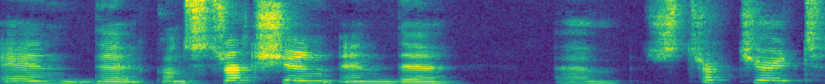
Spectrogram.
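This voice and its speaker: Heard on a very clean recording with a silent background, a woman with a Dutch accent speaks with ordinary pitch variation. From Netherlands. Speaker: knitting podcaster. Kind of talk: casual podcast monologue. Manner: halting, many fillers.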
